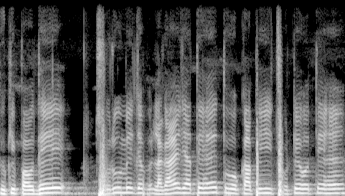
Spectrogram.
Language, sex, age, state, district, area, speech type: Hindi, male, 30-45, Uttar Pradesh, Bhadohi, urban, spontaneous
